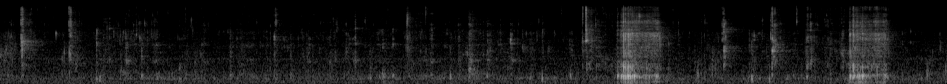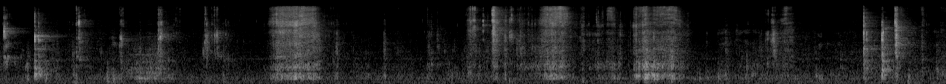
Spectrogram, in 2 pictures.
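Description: A person eating pho close to the microphone: wet chewing and several short slurps of rice noodles and broth, the loudest about twelve seconds in, with many small clicks in between.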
